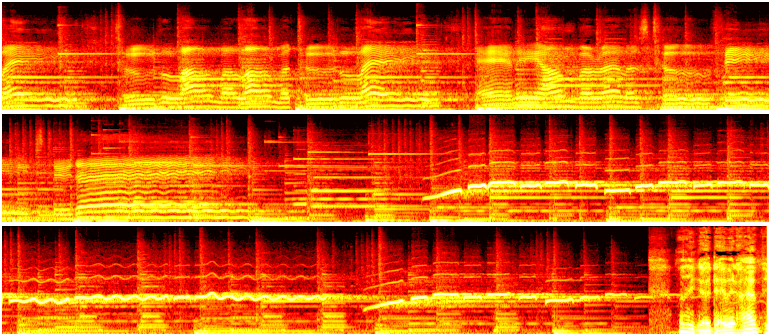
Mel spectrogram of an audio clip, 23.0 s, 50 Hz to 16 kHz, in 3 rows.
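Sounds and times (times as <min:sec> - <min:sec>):
person whistling a bright sustained melody with light vibrato: 0:00.0 - 0:22.1
bouncy instrumental accompaniment with tinkling bell-like notes: 0:00.0 - 0:22.9
speech: 0:01.8 - 0:04.1, 0:05.4 - 0:08.9, 0:22.2 - 0:22.9.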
